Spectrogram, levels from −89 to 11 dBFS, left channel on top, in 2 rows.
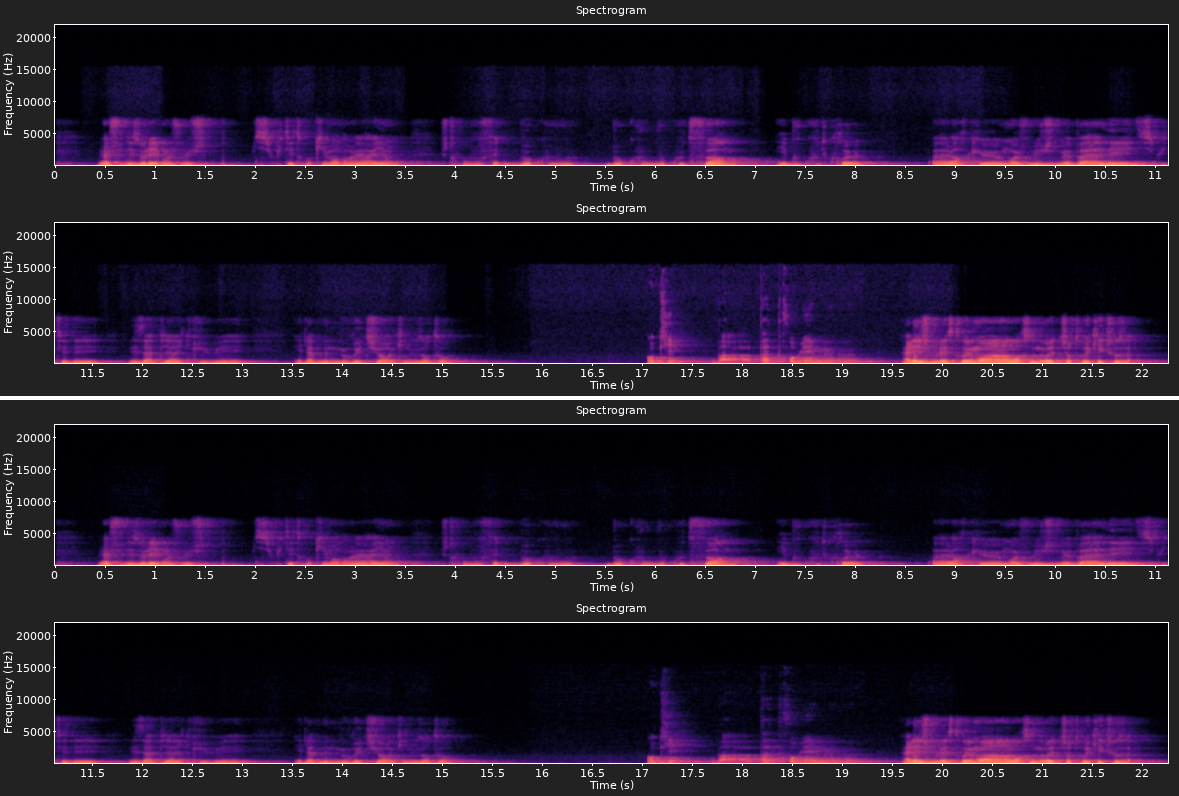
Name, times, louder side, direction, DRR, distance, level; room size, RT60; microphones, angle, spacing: voice 1, 0.4-1.5 2.0-3.5 3.9-5.2 5.5-6.8 7.2-8.1 8.8-11.6 11.9-13.0 13.5-15.1 19.6-21.9, left 1 dB, 15° left, 5 dB, 0.5 m, -19 dB
voice 2, 17.0-19.2, left 2 dB, 50° left, 5 dB, 1.6 m, -24 dB
14.5 x 9.0 x 9.8 m, 1.3 s
head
